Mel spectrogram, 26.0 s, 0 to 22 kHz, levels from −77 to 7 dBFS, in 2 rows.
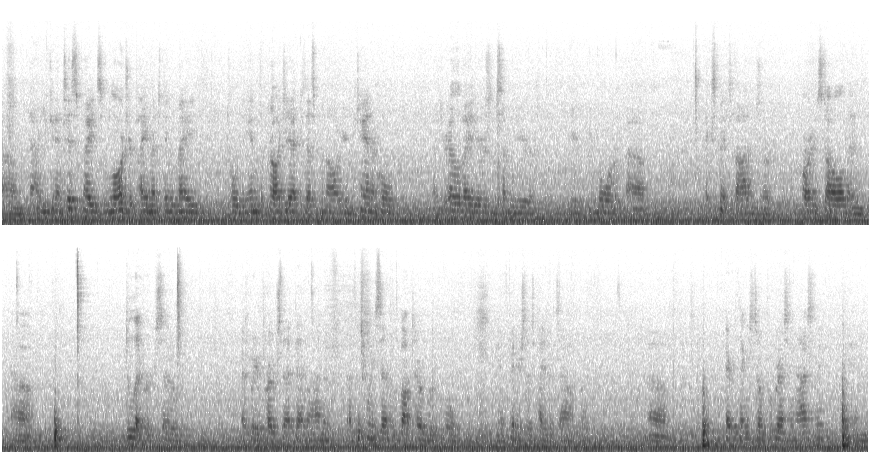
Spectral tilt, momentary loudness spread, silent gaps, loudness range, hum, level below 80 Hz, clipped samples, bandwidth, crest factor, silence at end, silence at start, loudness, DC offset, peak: -8.5 dB/octave; 5 LU; none; 2 LU; none; -24 dBFS; under 0.1%; 13.5 kHz; 18 dB; 0 s; 0 s; -21 LUFS; 0.9%; 0 dBFS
